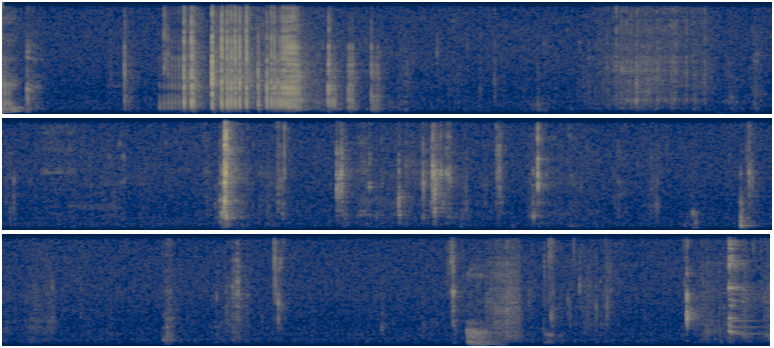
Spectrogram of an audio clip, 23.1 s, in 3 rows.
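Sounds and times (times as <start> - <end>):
person chewing food: 10.2 - 16.1, 17.2 - 18.4, 19.1 - 22.6.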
